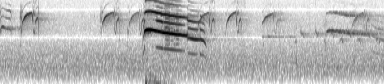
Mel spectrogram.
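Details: Common buzzard from a pair calling back and forth: one loud, harmonic-rich whistled cry sliding downward for about a second, while a smaller bird repeats short rising chirps throughout and a level whistle follows near the end.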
